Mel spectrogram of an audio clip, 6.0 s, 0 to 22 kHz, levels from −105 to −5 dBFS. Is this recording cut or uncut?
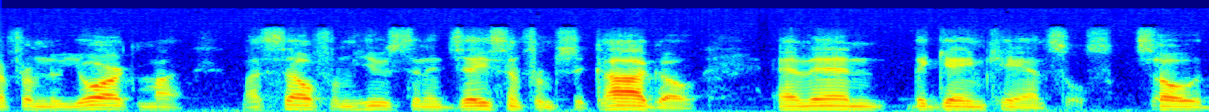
uncut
